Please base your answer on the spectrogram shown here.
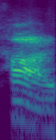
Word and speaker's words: chi: and this is pronounced this is spelled Chi but it's pronounced Kai this is a Greek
